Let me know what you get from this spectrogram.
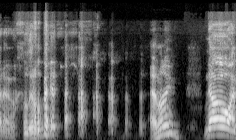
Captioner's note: laughs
